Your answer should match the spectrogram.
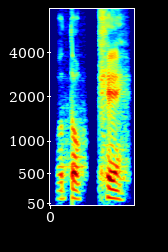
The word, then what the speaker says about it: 어떻게: Recuerden que está hyut abajo y kyok al lado. Entonces, como que el aire de hyut pasa a kyok, entonces otoke. Otoke. 어떻게 Entonces, naiga otoke deseo.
